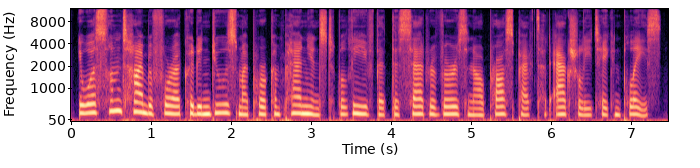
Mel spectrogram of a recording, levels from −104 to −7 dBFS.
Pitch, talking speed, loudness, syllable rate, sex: 225 Hz, 195 wpm, -17 LUFS, 5.4 syllables/s, female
